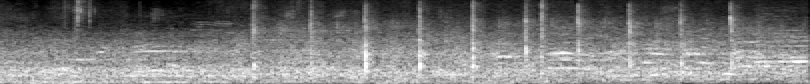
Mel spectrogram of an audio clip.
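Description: Boxing arena crowd: steady chatter of many voices with a few brief shouts and scattered sharp clicks.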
